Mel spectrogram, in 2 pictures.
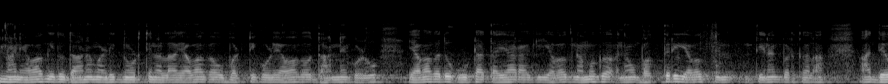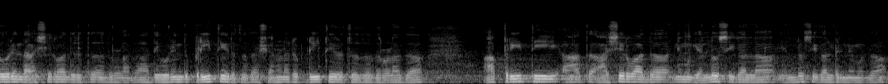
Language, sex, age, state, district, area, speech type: Kannada, male, 18-30, Karnataka, Gulbarga, urban, spontaneous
